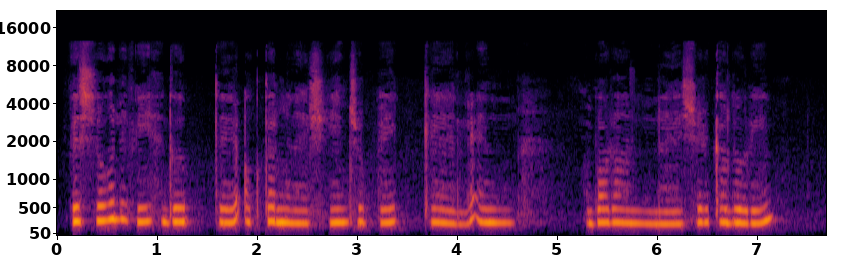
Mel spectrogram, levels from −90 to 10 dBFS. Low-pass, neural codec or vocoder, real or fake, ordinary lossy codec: 19.8 kHz; codec, 44.1 kHz, 7.8 kbps, Pupu-Codec; fake; AAC, 32 kbps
